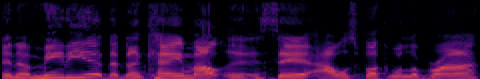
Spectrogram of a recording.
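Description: A man with an American accent speaks at a fairly quick pace in a high voice, with ordinary pitch variation. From Highland Park, Michigan (Detroit area). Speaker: podcast host. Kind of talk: casual chat. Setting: studio. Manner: animated.

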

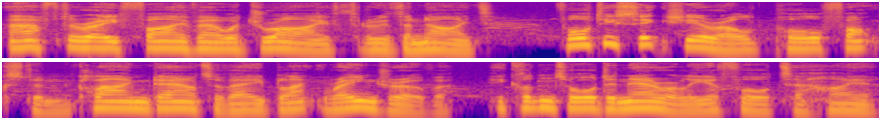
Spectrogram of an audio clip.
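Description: Noticeable background noise sits behind a man with a northwest English accent. He speaks at a moderate pace and medium pitch with ordinary pitch variation. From northern England, Warrington. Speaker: podcaster. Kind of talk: scripted narration; reading aloud.

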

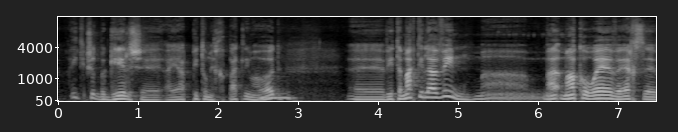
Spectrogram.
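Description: A man talks with an English accent. His intonation is lively. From US South, Texas. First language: English (speaking Hebrew). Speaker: venture capital investor. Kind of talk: interview. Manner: halting.

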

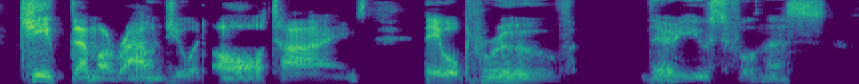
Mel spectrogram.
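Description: Putting on a character voice, a man talks very slowly in a raspy, fairly low voice. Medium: actual play. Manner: imperious, manipulative.

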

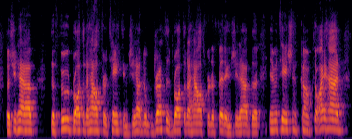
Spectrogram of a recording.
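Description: In a New Jersey accent, a man talks at a fairly quick pace. His intonation stays fairly even. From US Northeast, South Jersey. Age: 40s. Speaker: cosmetic chemist and author. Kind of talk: interview.

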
